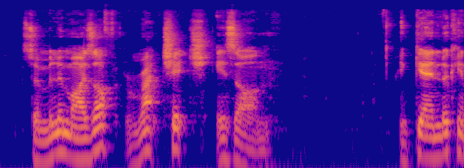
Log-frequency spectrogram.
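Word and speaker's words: Račić: be is uros rates ratc I think is how you say his name so malumi is off rattic is on again looking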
